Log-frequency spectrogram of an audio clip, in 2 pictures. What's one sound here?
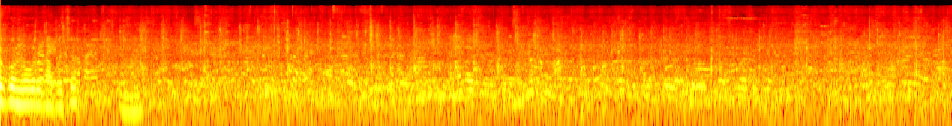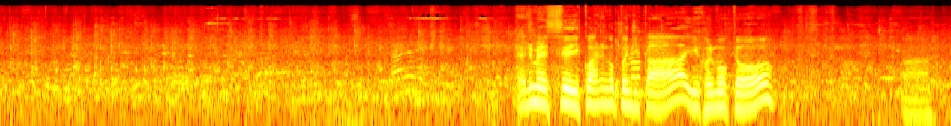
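A crowd of people chatters steadily outdoors.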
